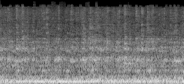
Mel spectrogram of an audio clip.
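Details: 1937 Buick Roadmaster with an apparently rebuilt Stromberg carburetor, after the idle screw and idle mixture screw were set: a steady, low, even idle hum with no misses or knocks. It sounds much better but still needs fine tuning. Normal idle.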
